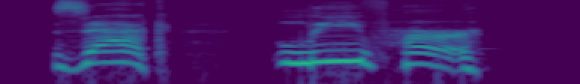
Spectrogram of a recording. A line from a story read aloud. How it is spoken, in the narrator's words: Daniel yells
